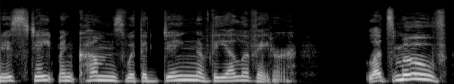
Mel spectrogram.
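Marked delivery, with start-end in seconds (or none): 3.7-4.5 louder, booming order. A narrator's reading. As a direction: boom it out to the whole team. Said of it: "his voice booms".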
